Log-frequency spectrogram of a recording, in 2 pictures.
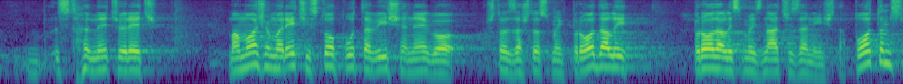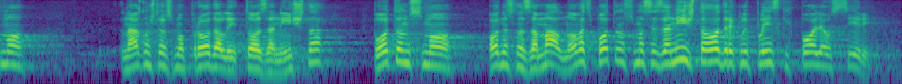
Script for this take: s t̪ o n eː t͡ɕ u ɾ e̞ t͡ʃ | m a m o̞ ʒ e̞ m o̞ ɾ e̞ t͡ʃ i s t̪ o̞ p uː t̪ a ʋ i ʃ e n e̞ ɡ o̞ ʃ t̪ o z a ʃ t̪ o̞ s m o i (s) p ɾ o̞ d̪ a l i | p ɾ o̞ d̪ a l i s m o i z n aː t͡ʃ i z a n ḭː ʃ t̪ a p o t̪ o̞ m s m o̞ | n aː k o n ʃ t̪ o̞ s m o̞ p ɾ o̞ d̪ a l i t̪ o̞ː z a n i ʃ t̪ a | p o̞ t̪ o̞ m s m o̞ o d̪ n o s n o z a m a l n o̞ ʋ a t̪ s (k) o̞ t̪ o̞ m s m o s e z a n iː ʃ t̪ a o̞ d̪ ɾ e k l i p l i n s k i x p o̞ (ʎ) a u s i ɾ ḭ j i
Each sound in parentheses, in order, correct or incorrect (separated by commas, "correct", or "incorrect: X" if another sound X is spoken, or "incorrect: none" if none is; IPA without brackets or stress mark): incorrect: x, incorrect: p, correct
